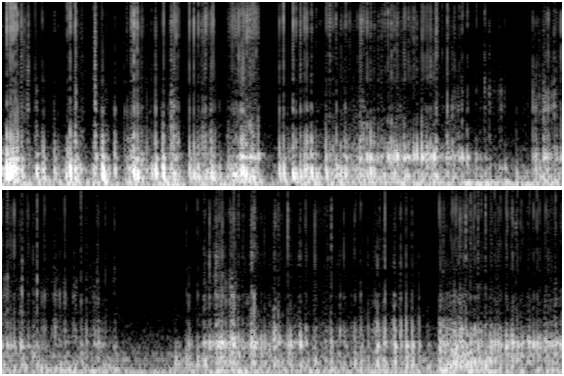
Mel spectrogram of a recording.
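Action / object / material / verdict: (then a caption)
scrape / rhinestone-studded clutch wallet / rhinestones / none. Long nails scratch the lower rhinestone band and the top edge of a gold rhinestone-studded clutch wallet standing upright. The result is a dense, irregular run of short, dry scraping strokes, mostly low and muffled with little brightness, and a brief lull in the middle before the scratching picks back up.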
